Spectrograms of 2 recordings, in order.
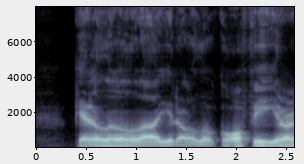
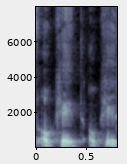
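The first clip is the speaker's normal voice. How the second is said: waitress reply; 10 semitones higher than usual. Retold or imitated. Waitress humoring the customer.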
